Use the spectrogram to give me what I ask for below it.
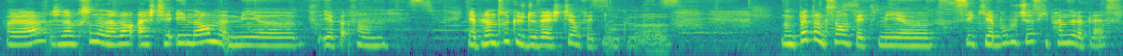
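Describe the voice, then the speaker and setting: Young woman, family vlogger, slightly high voice, rambling chatty delivery, faint music behind. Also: fairly quick. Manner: chatty, rambling with many restarts. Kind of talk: casual haul vlog.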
